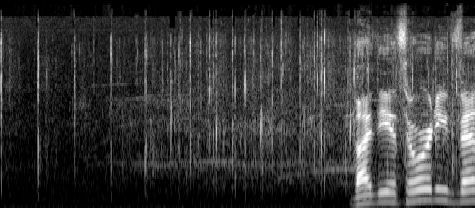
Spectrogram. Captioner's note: audience clapping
